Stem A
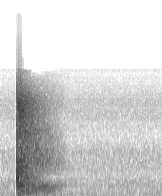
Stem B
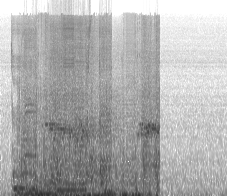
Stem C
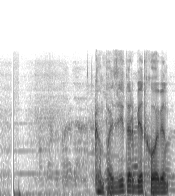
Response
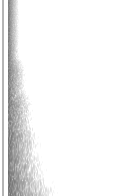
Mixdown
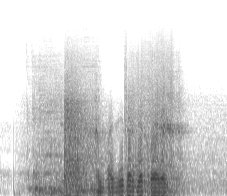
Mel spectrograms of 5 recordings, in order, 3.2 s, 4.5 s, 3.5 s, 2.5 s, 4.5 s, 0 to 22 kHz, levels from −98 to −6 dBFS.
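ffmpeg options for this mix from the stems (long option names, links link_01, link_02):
-filter_complex "[0:a]lowpass=1600,adelay=950,volume=-9.5dB,asplit=2[link_01][link_02];[link_02]volume=-5dB[link_03];[1:a]acrossover=split=110|2000[link_04][link_05][link_06];[link_04]acompressor=threshold=-35dB:ratio=4[link_07];[link_05]acompressor=threshold=-43dB:ratio=4[link_08];[link_06]acompressor=threshold=-43dB:ratio=4[link_09];[link_07][link_08][link_09]amix=inputs=3:normalize=0,adelay=300,volume=0.5dB,asplit=3[link_10][link_11][link_12];[link_10]atrim=end=1.86,asetpts=PTS-STARTPTS,afade=type=out:start_time=1.856:duration=0.004:curve=hsin[link_13];[link_11]atrim=start=1.86:end=2.48,asetpts=PTS-STARTPTS,volume=0[link_14];[link_12]atrim=start=2.48,asetpts=PTS-STARTPTS,afade=type=in:duration=0.004:curve=hsin[link_15];[link_13][link_14][link_15]concat=n=3:v=0:a=1,asplit=2[link_16][link_17];[link_17]volume=-7.5dB[link_18];[2:a]firequalizer=gain_entry='entry(510,0);entry(770,-13);entry(1400,-3);entry(2400,-28)':delay=0.05:min_phase=1,volume=-5.5dB,asplit=3[link_19][link_20][link_21];[link_20]volume=-22dB[link_22];[link_21]apad=whole_len=213889[link_23];[link_16][link_23]sidechaingate=range=-33dB:threshold=-44dB:ratio=16:detection=peak[link_24];[3:a]atrim=start_sample=2205[link_25];[link_03][link_18][link_22]amix=inputs=3:normalize=0[link_26];[link_26][link_25]afir=irnorm=-1:irlink=0[link_27];[link_01][link_24][link_19][link_27]amix=inputs=4:normalize=0,highpass=79,adynamicsmooth=sensitivity=1.5:basefreq=2900,aeval=exprs='(tanh(17.8*val(0)+0.8)-tanh(0.8))/17.8':channel_layout=same"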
